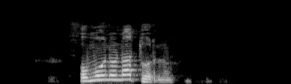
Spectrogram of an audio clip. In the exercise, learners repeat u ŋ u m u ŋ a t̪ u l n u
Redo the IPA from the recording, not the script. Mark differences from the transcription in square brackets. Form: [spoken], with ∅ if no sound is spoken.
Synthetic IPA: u [m] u [n] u [n] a t̪ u [ɾ] n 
